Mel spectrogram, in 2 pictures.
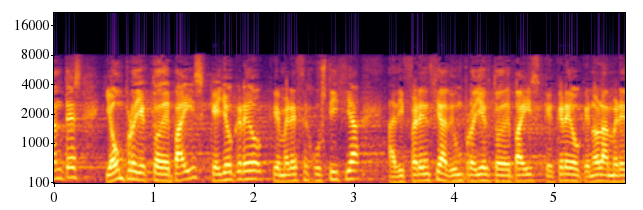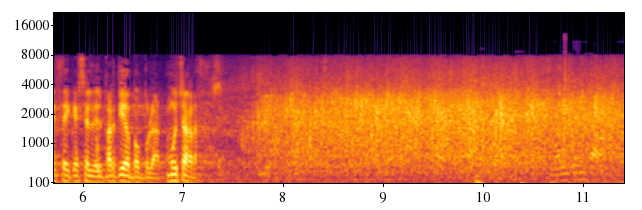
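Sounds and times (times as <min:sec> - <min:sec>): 
speech: 0:00.0 - 0:07.7
deputies applauding in parliament: 0:07.6 - 0:11.4.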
